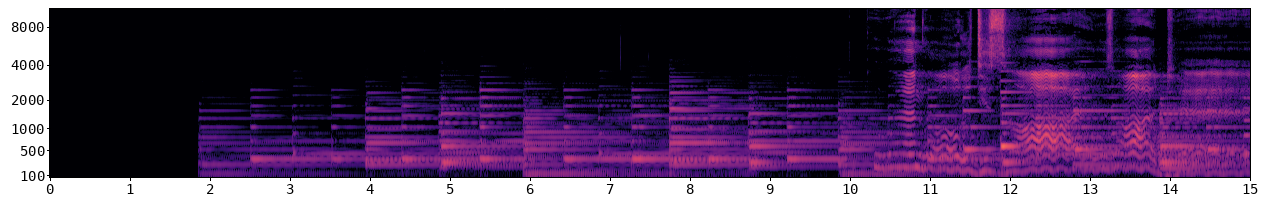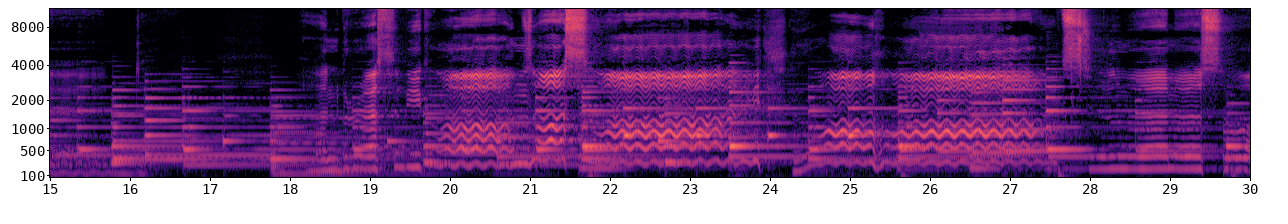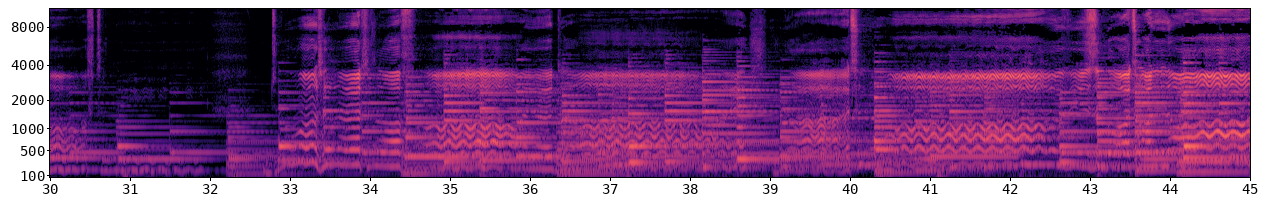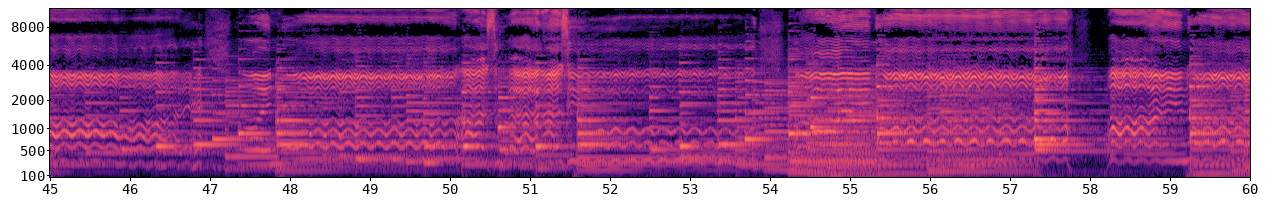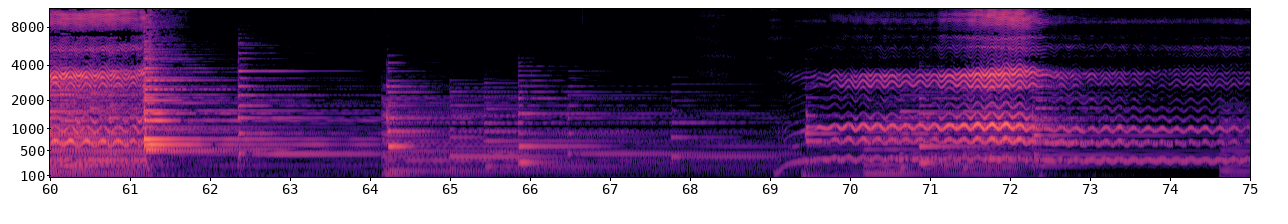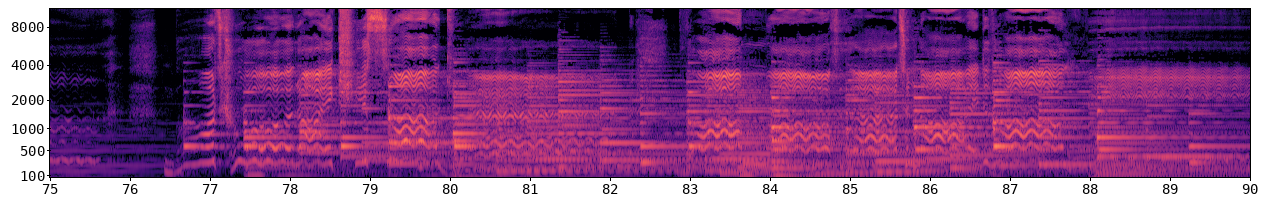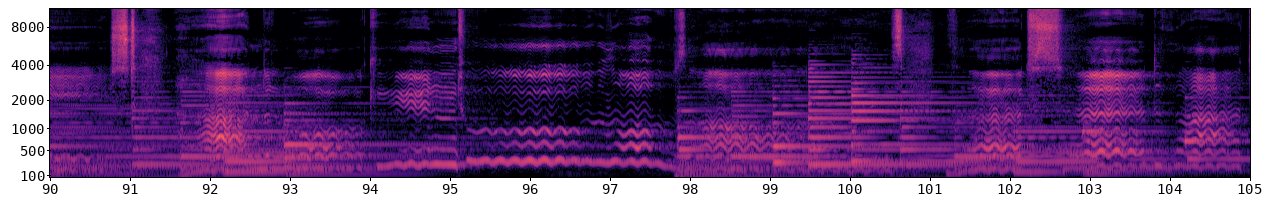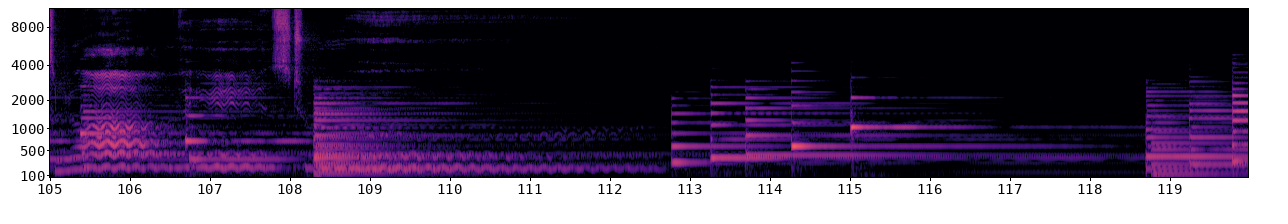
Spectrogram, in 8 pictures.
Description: Vocal Language Collections, American-English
